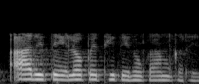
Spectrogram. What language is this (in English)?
Gujarati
